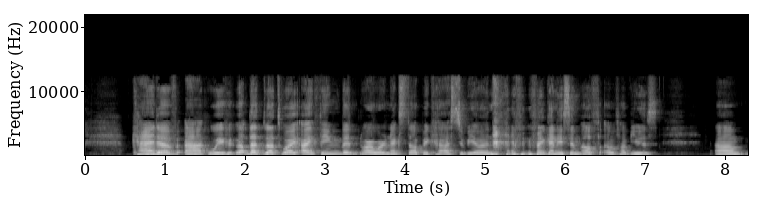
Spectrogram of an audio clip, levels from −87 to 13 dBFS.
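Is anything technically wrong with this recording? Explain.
No, nothing technically wrong can be heard in this audio. The speech carries no audible defect from recording, processing or playback.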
